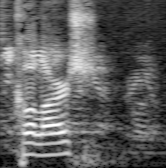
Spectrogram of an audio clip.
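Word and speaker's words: Kolář: Literally wheeler, pronounced Kolarsh.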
